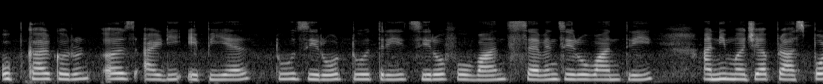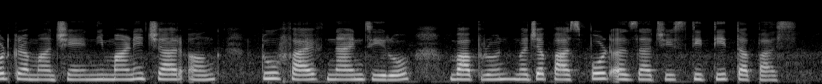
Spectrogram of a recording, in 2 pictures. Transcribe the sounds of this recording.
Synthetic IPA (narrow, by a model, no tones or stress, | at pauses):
upkaɾkəɾuːnəd͡zajɖiʔepiel | ʈud͡ziɾoʈut̪ʰɾid͡ziɾofoɾʋənseʋənd͡ziɾoʋənt̪ʰɾi | anim̤əd͡ʑjapɾaspoɾʈkɾəmãt͡ɕẽnimaɽ̃ẽt͡ɕaɾəŋk | ʈufajʋnajnd͡ziɾoʋapɾuːnm̤əd͡ʑjapaspoɾʈəd͡zat͡ɕiːst̪ʰit̪iːt̪əpas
